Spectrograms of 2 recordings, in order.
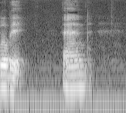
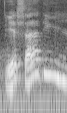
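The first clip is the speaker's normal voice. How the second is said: high retort; 8 semitones higher, 4 dB quieter, slower than usual. Acted. Answering imagined viewer.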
